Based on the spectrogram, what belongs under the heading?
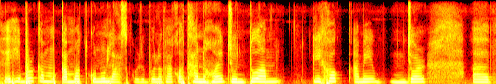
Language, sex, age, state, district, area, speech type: Assamese, female, 18-30, Assam, Nalbari, rural, spontaneous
